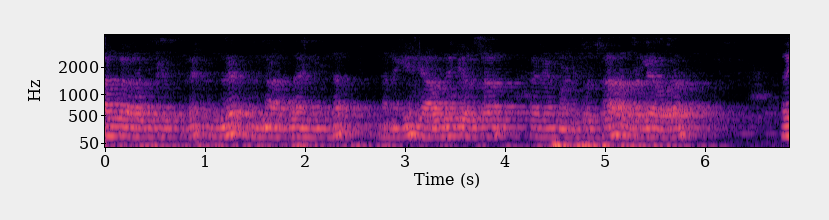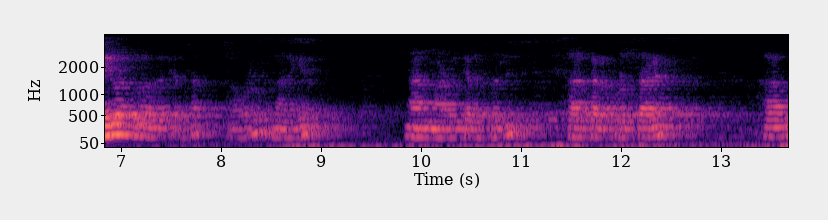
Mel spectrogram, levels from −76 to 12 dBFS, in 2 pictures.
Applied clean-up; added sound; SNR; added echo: none; Dog; 11 dB; reverberation time 1.2 s.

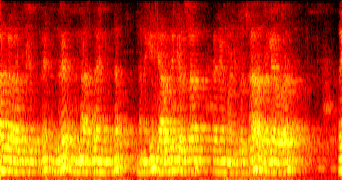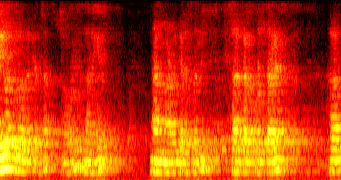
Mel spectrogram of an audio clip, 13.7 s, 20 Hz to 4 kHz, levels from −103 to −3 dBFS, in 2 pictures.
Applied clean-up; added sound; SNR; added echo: neural separator model SepFormer DNS4.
